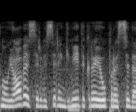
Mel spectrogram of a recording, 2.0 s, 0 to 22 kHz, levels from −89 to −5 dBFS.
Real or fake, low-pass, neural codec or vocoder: real; 9.9 kHz; none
